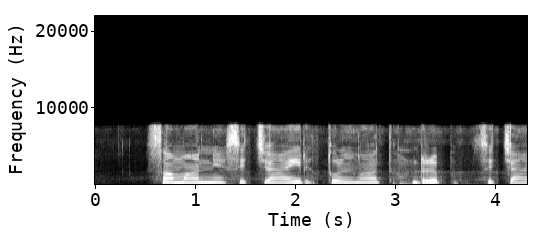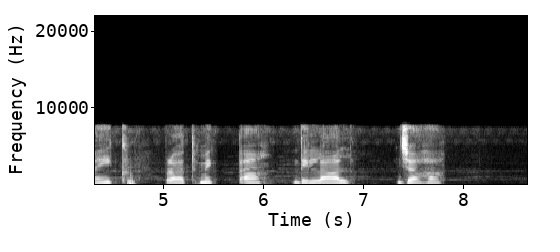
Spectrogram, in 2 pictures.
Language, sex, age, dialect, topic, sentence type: Magahi, female, 36-40, Northeastern/Surjapuri, agriculture, statement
